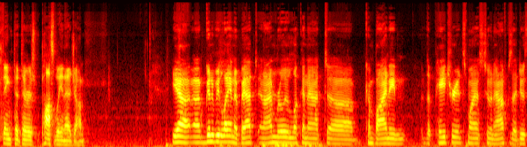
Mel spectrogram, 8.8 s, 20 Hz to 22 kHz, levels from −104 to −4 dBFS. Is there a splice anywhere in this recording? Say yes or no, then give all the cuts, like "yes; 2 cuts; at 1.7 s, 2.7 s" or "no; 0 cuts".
yes; 1 cut; at 3.2 s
